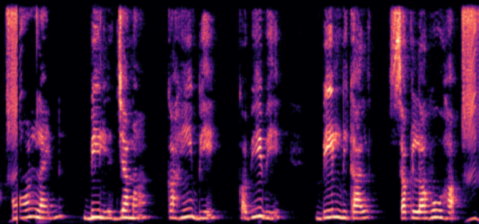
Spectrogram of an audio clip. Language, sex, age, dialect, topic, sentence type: Magahi, male, 18-24, Western, banking, question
